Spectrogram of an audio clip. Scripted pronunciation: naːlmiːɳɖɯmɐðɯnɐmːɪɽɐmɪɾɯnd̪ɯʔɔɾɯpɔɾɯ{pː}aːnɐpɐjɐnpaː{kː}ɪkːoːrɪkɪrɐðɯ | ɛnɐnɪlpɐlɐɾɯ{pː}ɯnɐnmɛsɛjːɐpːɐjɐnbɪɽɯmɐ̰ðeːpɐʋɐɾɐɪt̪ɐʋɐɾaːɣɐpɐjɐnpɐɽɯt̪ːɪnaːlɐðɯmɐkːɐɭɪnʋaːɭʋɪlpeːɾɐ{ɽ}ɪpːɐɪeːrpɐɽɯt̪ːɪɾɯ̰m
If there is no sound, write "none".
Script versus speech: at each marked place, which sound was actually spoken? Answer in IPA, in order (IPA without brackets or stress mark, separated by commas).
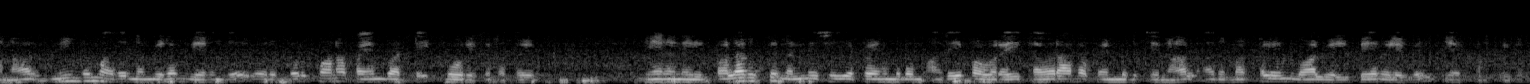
pː, ʈː, kː, ɭ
